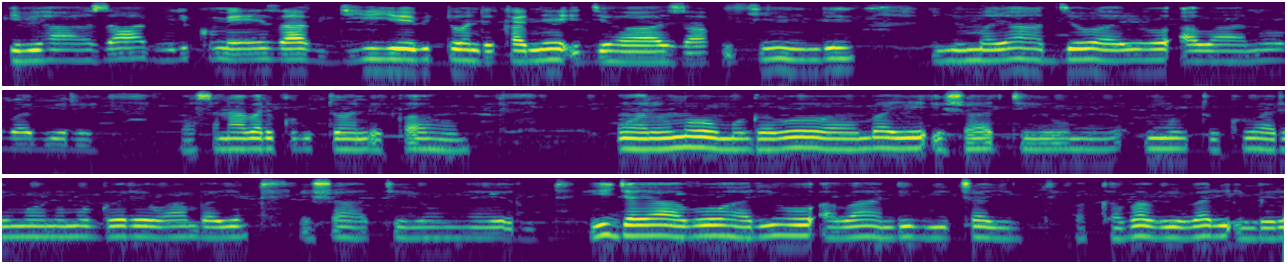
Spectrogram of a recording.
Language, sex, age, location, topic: Kinyarwanda, female, 50+, Musanze, agriculture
